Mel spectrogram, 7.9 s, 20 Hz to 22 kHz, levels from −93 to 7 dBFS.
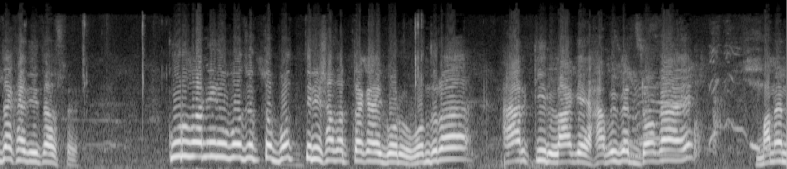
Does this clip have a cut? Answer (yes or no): no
